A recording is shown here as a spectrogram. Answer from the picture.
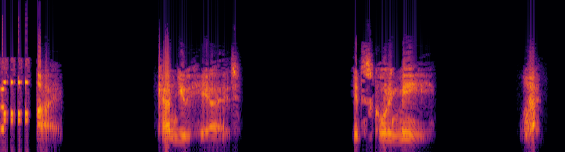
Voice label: radio; sven; resistance; dialogs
